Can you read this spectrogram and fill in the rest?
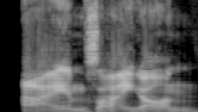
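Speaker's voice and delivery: the most unhinged, insane, crazy voice. Imitating someone channeling an alien with eyes closed: imitating an insane voice. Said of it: "And she'd be sat there going".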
